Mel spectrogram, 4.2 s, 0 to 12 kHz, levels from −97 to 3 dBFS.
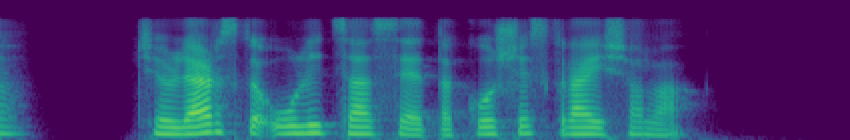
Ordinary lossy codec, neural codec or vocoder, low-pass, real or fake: none; codec, 16 kHz, about 1 kbps, DyCAST, with the encoder's durations; 7.2 kHz; fake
